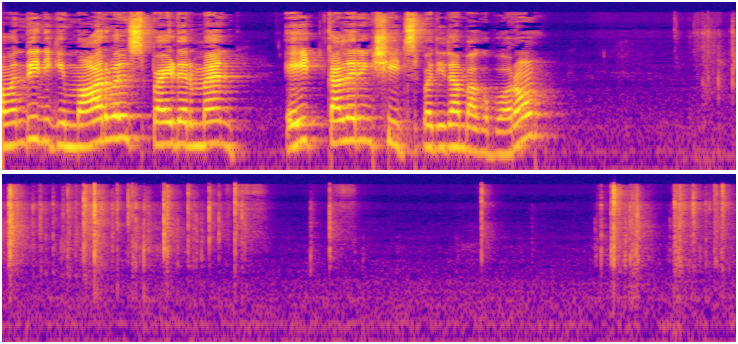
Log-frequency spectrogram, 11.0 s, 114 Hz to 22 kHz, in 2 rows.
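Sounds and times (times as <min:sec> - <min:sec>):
plastic packaging crinkling: 0:05.0 - 0:08.4, 0:09.8 - 0:11.0.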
